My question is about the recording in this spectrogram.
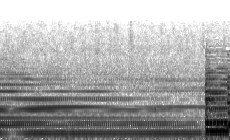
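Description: Background piano music: a held chord slowly fading, with no new notes struck.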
